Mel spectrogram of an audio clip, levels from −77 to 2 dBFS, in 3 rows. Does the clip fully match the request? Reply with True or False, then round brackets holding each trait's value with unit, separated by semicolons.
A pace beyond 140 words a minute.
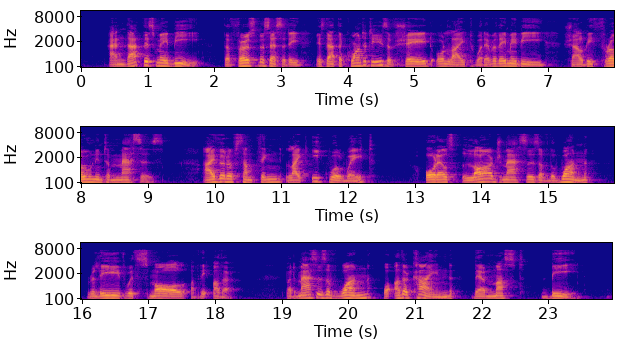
False (135 wpm)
